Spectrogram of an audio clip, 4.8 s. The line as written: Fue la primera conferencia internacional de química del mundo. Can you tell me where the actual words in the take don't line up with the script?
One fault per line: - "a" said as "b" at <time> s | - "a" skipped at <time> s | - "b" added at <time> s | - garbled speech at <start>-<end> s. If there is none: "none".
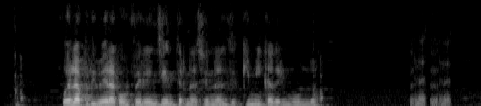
none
